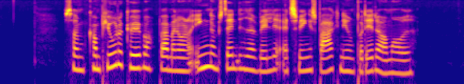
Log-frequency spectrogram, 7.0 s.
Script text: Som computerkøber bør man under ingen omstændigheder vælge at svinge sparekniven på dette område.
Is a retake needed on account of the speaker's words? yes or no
no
